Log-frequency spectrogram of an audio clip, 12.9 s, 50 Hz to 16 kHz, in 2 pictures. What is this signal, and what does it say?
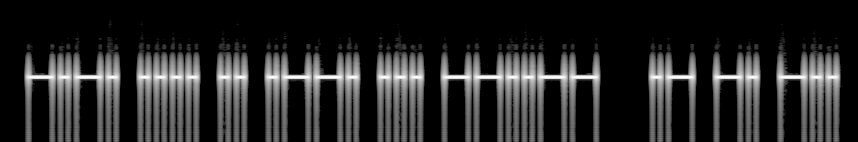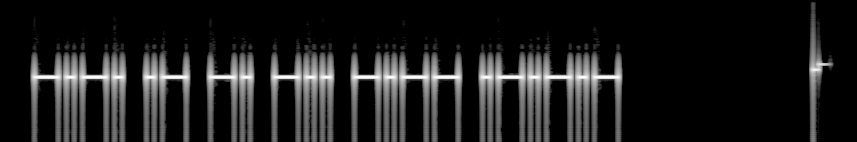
Morse code, heard as a keyed tone, about 20 wpm, 700 Hz. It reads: CHIPS, AND CANDY.
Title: Easy Phrases 20wpm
